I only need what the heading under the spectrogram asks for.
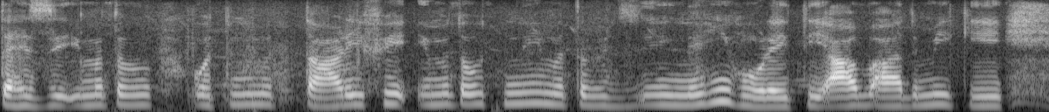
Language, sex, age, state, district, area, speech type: Urdu, female, 18-30, Bihar, Supaul, rural, spontaneous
